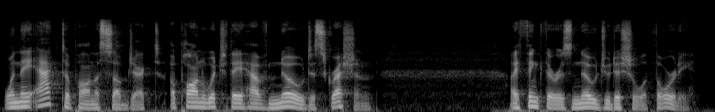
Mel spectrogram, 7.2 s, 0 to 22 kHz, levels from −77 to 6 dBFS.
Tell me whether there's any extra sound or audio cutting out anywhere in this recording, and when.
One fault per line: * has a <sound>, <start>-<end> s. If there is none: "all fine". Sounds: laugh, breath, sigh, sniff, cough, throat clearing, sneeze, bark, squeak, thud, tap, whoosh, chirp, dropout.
all fine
